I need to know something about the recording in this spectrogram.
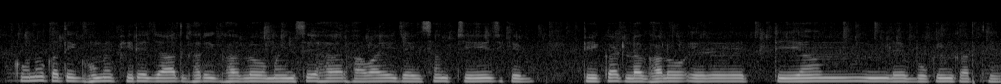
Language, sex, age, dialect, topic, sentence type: Chhattisgarhi, male, 36-40, Northern/Bhandar, banking, statement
